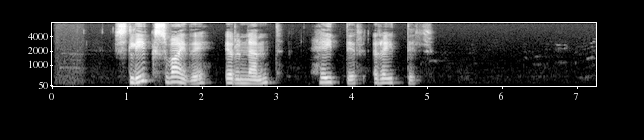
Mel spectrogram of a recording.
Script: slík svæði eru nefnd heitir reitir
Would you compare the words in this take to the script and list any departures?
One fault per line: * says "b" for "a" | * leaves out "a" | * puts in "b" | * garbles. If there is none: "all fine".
all fine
